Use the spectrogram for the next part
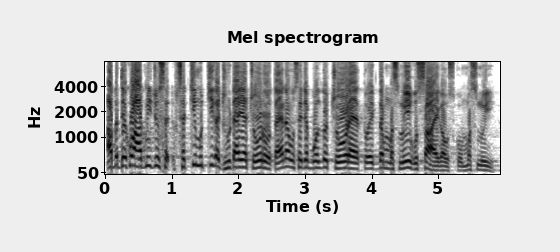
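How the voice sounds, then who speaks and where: The speaker is an Islamic preacher whose voice runs a little high for a man. Animated and conversational, he performs the people in his stories as he preaches, while the long echo of a large hall rings around him.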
